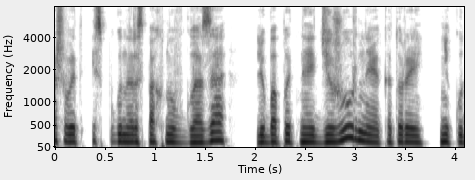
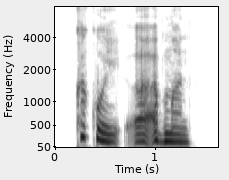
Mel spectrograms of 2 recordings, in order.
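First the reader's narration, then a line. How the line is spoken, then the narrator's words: Timid question. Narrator (Russian): спрашиваю робко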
